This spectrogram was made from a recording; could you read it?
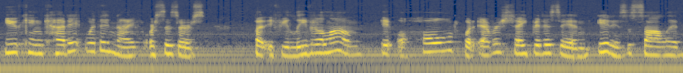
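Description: Female read-aloud narrator for a kids' science book, unhurried and emphatic, faint noise behind. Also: medium pitch, rough recording. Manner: deliberate, emphatic phrasing for young listeners.

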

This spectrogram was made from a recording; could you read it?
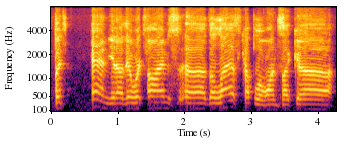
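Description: A man giving a casual interview as a guest, telling stories in an animated way with mild swearing and quoted exchanges. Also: a little high, normal speed, poor audio. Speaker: podcast guest, voice actor.

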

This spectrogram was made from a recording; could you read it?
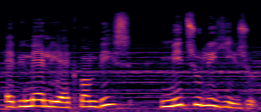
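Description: A woman's voice: medium pitch, expressive. A woman reading formal scripted credits as a radio announcer. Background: music.

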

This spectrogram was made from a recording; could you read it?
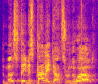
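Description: A man's voice: mid-range voice, animated, normal speed, fairly bright tone, natural voice. An actor playing an opinionated silent-film performer who defends his art in a theatrical, lecturing manner. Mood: emphatic. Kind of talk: film drama monologue.

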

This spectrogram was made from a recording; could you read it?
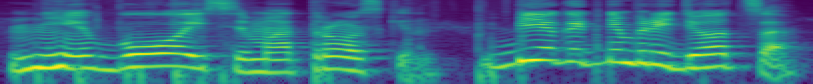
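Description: An actor voicing a sensible, earnest young boy in an animated series, reasoning and encouraging like a peacemaker. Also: high-pitched, a little slow, background noise.

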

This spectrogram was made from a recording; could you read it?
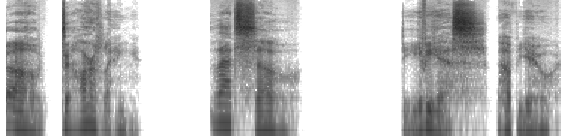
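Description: A man acts out a lovestruck, obsessive villain in an intimate audio roleplay. His low voice swoops theatrically through a slow drawl, prone to giggles. He sounds playfully menacing, yet ready to plead like a devoted lover. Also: husky, no room sound, clean studio sound, full character voice.

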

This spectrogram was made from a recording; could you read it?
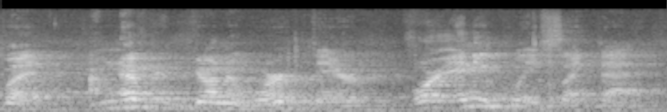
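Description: A man's voice: fairly high pitch, animated, moderate pace, fairly bright tone. A young man on stage playing a laid-back metalhead store worker with slangy slacker talk. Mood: casual, smug. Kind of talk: stage comedy acting. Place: school theater stage. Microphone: distant camera in the audience. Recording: echoey theater stage from far off, noisy.

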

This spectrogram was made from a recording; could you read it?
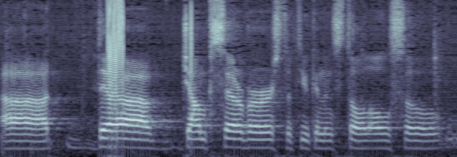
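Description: A man's voice: mid-range voice, flat delivery, slow. A man from Russia, giving a technical conference talk in a large lecture hall, explaining step by step with frequent restarts and asking the audience questions. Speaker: conference speaker.

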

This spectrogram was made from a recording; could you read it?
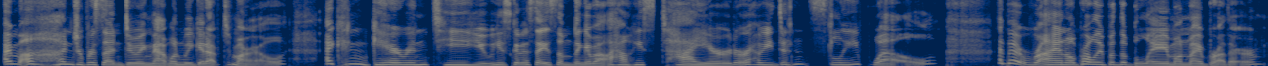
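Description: A woman's voice: a little high, moderate pace, mellow, no echo, clean studio sound, lightly acted. A woman playing a friend's chatty, teasing older sister in a casual, giggly roleplay audio. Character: best friend's older sister, playful, teasing, secretly smitten. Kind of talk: roleplay audio acting, one side of a conversation.

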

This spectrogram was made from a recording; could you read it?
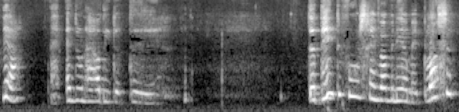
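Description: Little child witness for radio drama: high-pitched, slow, innocent, excitable. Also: female voice. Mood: excited, naive. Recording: faint background noise.

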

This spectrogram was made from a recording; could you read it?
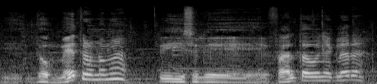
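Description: An actor playing a kind, naive shopkeeper in a radio play, with a Chilean accent and an insistent way of repeating himself. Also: male voice, medium pitch, huge pitch swings, unhurried, gravelly, a little hiss or hum, exaggerated voice. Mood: generous, insistent. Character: kind, naive, soft-hearted fabric shopkeeper. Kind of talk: radio drama acting. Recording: music behind the voice.

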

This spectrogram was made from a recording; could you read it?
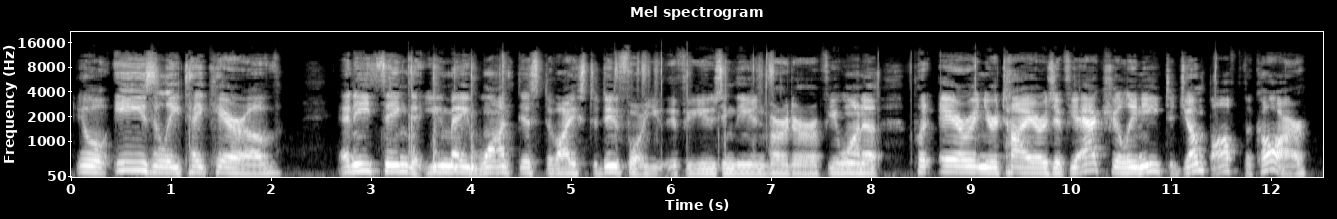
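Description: A man's voice: fairly high pitch, unhurried, fairly bright tone, a little hiss or hum. A man giving a casual product review and demonstration in a plain-spoken, earnest way, repeating himself for emphasis. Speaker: product reviewer and channel host. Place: carpeted room indoors.

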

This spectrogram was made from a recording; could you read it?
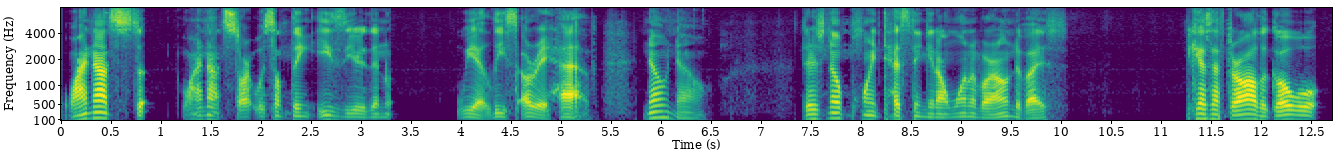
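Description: A man's voice: sits low, a little mellow, clean tone, no echo, dull audio. A man voicing a calculating, persuasive male rebel soldier in a visual novel game, coaxing as he talks.

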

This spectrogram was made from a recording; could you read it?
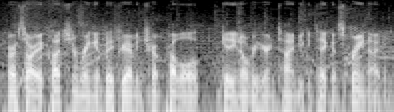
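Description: A young man with a very deep, low voice talks through a game walkthrough in a loose, rambling way, stopping often with ums and restarting his sentences. Game music plays clearly underneath him the whole time. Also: racing. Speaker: gameplay commentator. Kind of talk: casual game walkthrough commentary.

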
